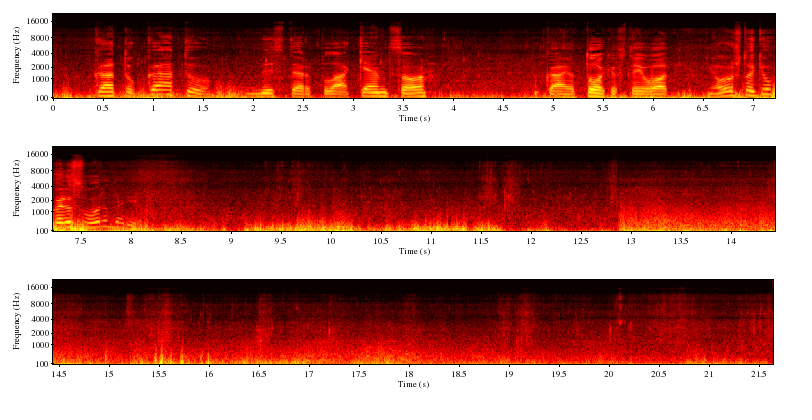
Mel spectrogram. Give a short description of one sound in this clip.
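Wind blows across open water, rumbling low.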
